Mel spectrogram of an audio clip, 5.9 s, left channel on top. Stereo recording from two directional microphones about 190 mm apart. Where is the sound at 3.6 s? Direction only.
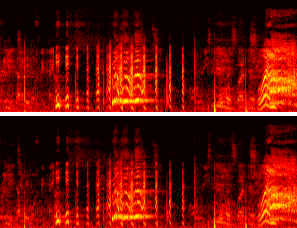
5° left (ahead or behind).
